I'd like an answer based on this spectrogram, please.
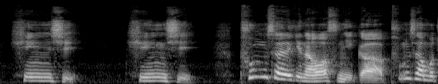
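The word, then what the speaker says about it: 品詞: 발음은 흰시.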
